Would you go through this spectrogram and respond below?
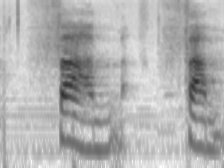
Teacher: j'écris femme avec un e mais je prononce comme un a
